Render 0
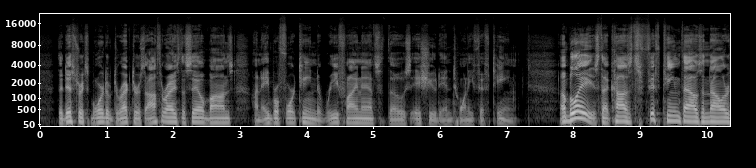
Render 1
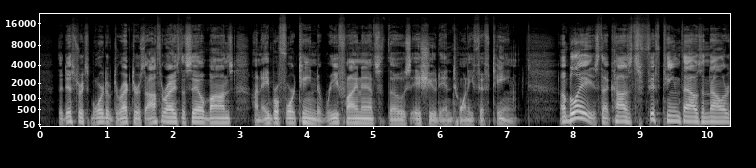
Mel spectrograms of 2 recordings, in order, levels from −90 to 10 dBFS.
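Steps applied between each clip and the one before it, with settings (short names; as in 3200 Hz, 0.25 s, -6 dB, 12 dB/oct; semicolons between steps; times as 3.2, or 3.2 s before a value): AGC gain up to 12 dB; gain -1 dB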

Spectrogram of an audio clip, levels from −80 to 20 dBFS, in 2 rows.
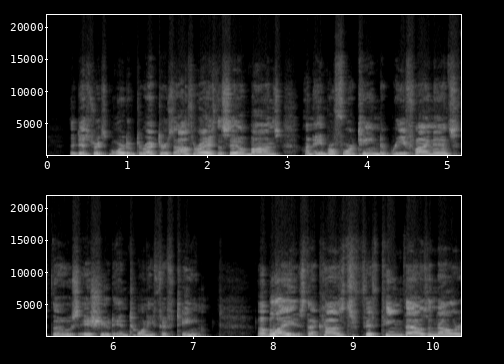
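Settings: resonator bank B2 sus4, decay 0.2 s; sample leveller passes 1; gain +4.5 dB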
